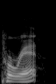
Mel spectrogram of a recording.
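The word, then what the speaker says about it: Parrett: now to mason parrot p-a-r-r-e-t-t which could be perette but i wanted to make sure we got it right he asked the fans how do you pronounce it they say parrot like the bird swing and a miss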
